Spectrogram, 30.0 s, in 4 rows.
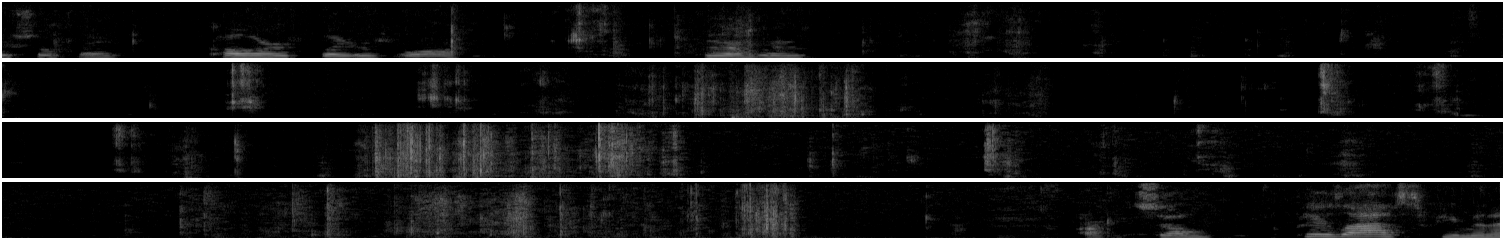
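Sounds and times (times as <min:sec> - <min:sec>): mouth crunching crisp chips: 0:02.8 - 0:03.3, 0:08.6 - 0:08.9, 0:09.6 - 0:11.7, 0:14.0 - 0:14.9, 0:19.2 - 0:22.5.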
